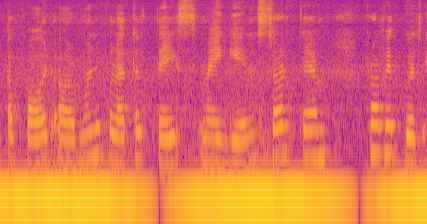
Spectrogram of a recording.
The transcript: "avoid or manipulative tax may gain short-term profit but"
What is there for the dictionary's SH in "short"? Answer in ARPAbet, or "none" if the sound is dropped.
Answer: S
